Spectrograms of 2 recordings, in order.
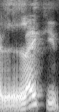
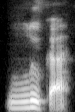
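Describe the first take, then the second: First: The word sounds like 'likey'. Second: The word sounds like 'luca'. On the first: The speaker calls it wrong. "I've been calling it Likey for the longest time" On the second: The speaker calls it right. "Actually, the pronunciation is Luca"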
